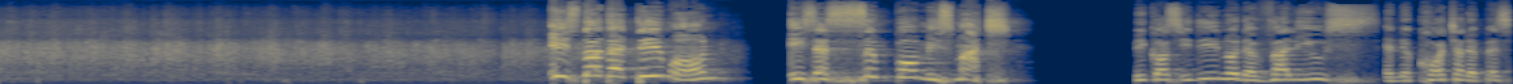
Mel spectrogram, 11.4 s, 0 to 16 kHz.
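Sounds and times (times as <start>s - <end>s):
crowd applauding: 0.0s - 5.5s
speech: 4.3s - 7.7s, 8.6s - 11.3s.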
